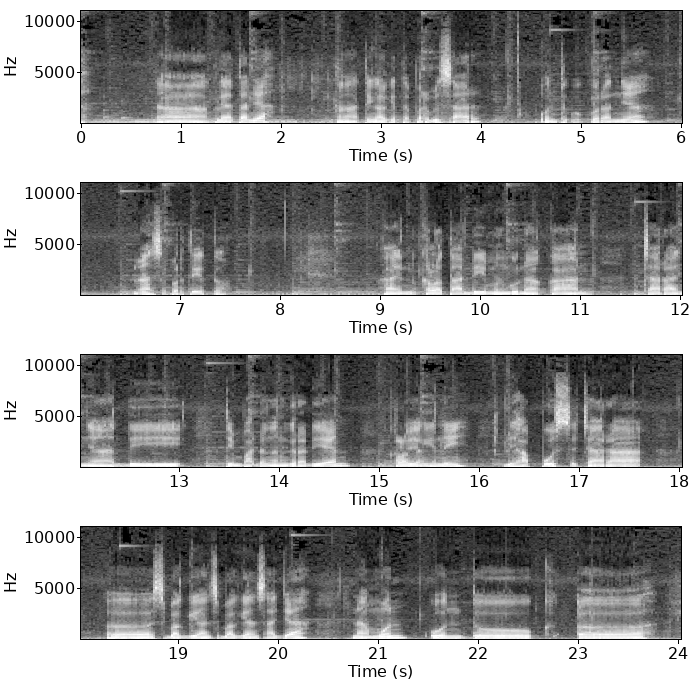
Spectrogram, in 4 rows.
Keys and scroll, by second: 2.4 ctrl+z, 20.6 z.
